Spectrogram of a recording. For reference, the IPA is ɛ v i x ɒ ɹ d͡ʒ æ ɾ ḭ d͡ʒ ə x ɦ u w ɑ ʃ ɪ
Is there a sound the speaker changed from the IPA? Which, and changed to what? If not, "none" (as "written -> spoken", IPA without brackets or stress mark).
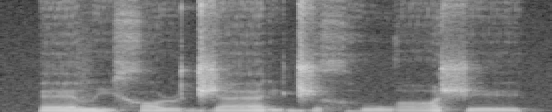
none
